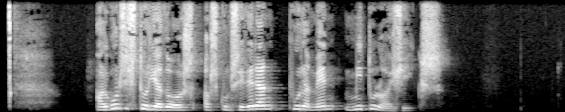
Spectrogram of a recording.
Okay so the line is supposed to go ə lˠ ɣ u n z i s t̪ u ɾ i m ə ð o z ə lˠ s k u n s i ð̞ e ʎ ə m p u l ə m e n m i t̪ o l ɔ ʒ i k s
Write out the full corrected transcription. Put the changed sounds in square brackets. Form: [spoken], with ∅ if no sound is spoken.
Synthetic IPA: ə lˠ ɣ u n z i s t̪ u ɾ i [∅] ə ð o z ə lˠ s k u n s i ð̞ e [ɾ] ə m p u [ɾ] ə m e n m i t̪ [u] l ɔ ʒ i k s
